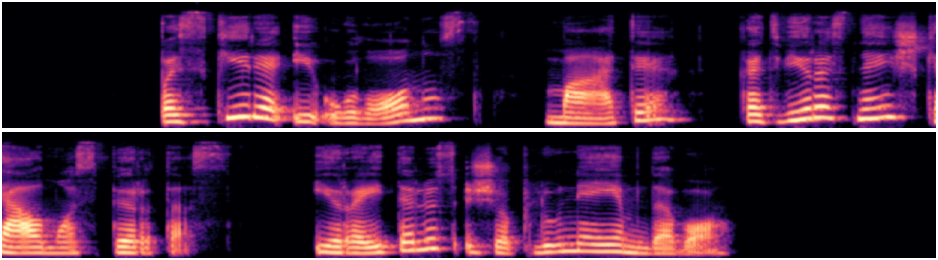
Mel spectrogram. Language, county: Lithuanian, Panevėžys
